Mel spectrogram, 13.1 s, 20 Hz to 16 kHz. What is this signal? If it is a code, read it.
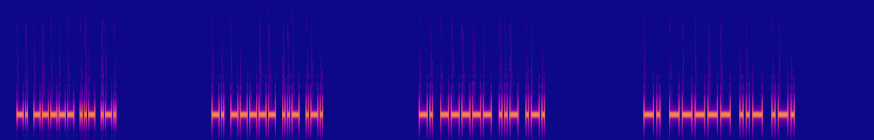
Morse code, heard as a keyed tone, about 34 wpm, 700 Hz. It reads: N0UR N0UR N0UR N0UR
